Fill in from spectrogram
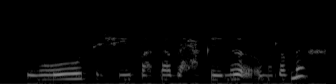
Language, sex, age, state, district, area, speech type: Kashmiri, female, 30-45, Jammu and Kashmir, Bandipora, rural, spontaneous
